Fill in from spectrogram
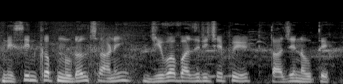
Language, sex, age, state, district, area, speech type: Marathi, male, 30-45, Maharashtra, Mumbai Suburban, urban, read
